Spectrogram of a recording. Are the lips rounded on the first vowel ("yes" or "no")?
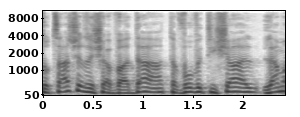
yes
